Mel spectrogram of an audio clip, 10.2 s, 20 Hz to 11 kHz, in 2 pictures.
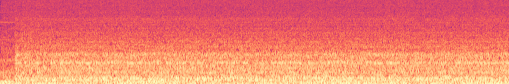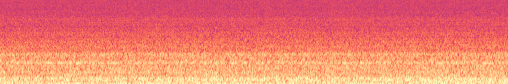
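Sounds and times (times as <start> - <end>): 
low fans idling at 24 dBA: 0.2 - 10.1.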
